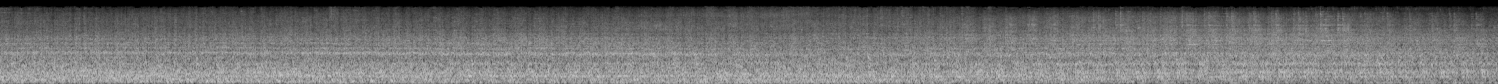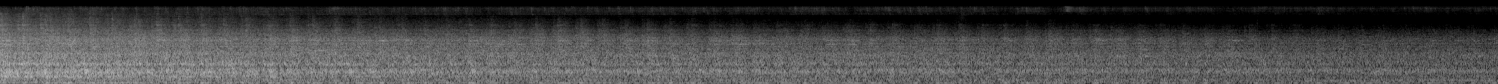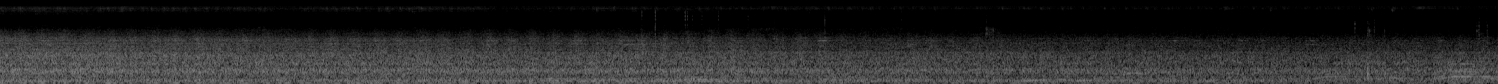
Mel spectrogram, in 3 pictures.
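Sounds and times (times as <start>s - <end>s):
wheels clickety-clack on rails: 0.0s - 44.9s.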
